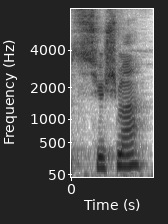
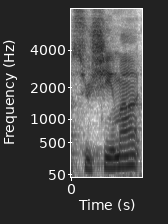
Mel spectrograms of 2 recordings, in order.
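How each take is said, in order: First: The middle i sound is nearly dropped. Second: The middle i sound is long and full. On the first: The speaker calls it right. "you don't say the the long uh, I in that. It's it's almost missing" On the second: The speaker calls it wrong. "it's not Ghost of uh, Tsushima"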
